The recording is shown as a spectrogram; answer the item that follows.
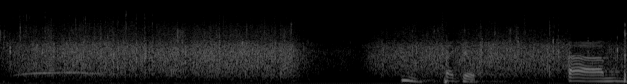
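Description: Audience applauding in a lecture hall, about three seconds of clapping that fades, then a second, shorter round near the end.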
